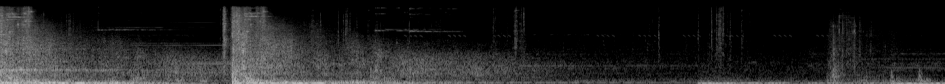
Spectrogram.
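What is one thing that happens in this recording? A rifle fires loud shots that echo and fade away slowly.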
